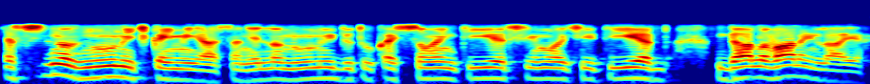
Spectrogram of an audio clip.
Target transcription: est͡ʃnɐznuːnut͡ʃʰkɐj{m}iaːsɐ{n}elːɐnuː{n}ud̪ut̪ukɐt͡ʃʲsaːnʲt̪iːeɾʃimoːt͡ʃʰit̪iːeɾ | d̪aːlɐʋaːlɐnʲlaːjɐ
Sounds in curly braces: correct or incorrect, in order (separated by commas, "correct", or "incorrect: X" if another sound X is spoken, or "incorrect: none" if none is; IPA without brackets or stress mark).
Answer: correct, correct, correct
